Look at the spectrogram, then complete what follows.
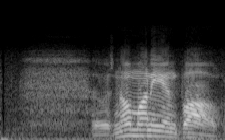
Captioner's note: Norman sighs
